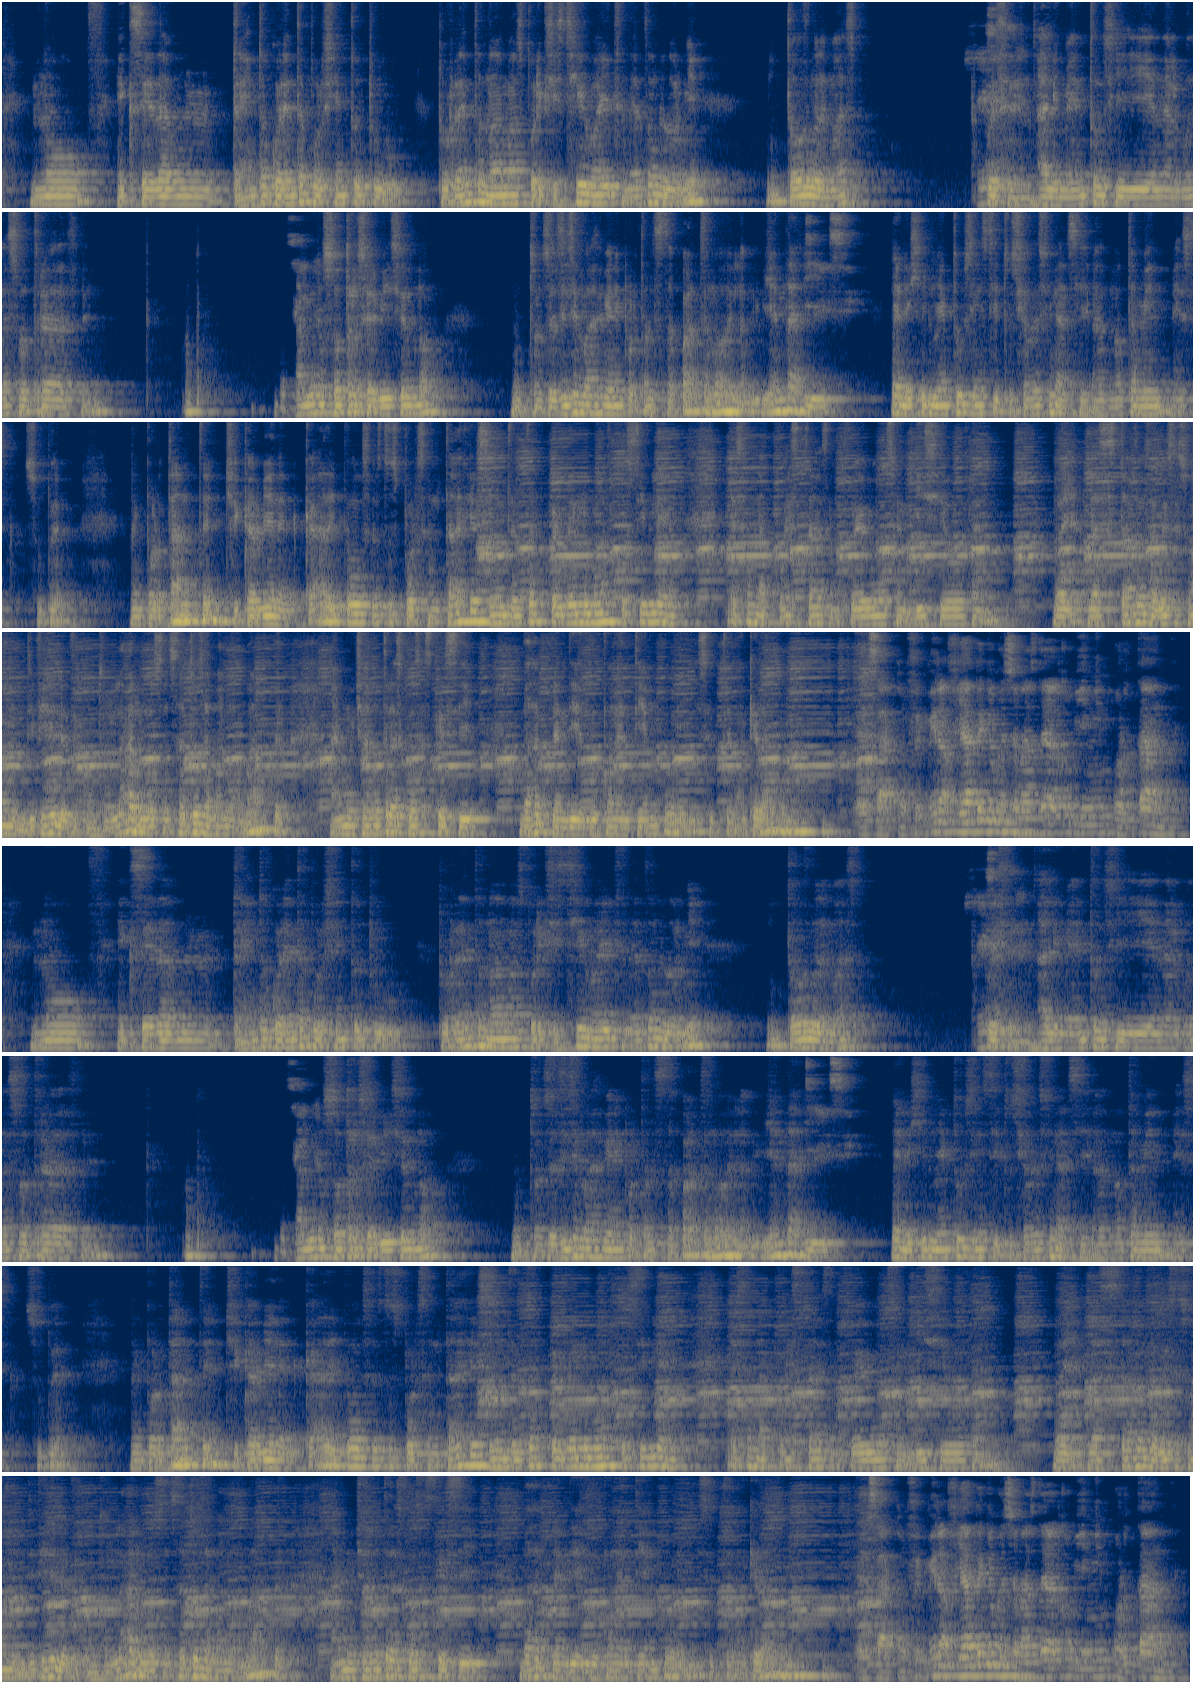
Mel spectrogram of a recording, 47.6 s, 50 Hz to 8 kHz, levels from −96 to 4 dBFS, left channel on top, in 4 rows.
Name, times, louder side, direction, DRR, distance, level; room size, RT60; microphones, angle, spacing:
voice 1, 0.3-4.1 4.4-7.1 7.7-8.5 9.9-13.0 13.7-13.9 14.7-16.3 17.0-20.3 20.8-24.5 25.1-33.8 34.3-44.1, left 3 dB, 50° left, 5 dB, 0.6 m, -27 dB
voice 2, 9.7-10.1 14.8-15.0 20.2-20.3 44.3-47.4, equal, 5° right, 1 dB, 1.4 m, -32 dB
Harmonica, 28.6-44.5, left 4 dB, 75° left, 3.0 m, -37 dB
13.0 x 6.2 x 2.4 m, 0.90 s
head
